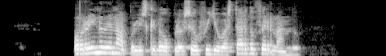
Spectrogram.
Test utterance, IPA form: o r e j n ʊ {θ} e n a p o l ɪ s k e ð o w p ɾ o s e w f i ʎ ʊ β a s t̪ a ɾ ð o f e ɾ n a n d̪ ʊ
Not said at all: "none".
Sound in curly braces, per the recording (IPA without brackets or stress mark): ð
